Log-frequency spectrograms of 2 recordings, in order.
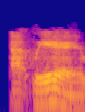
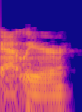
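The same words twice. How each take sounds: First: The word is said with French pronunciation. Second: The word is said without French pronunciation. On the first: This is how the original language says it. "it's a French word, so it probably should be Atelier" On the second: This is how the game's dub says it. "But in this one, they say Atelier"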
